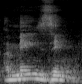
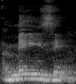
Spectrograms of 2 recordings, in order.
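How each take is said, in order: Both takes have the same delivery.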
